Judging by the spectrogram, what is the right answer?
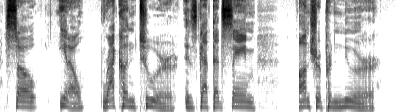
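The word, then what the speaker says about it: raconteur: that's all yeah okay and this word rakontur it's similar to the word entrepreneur it has the e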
